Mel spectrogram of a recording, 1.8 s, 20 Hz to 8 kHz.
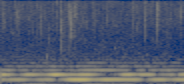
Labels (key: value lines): label: biophony, midshipman
recorder: SoundTrap 500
